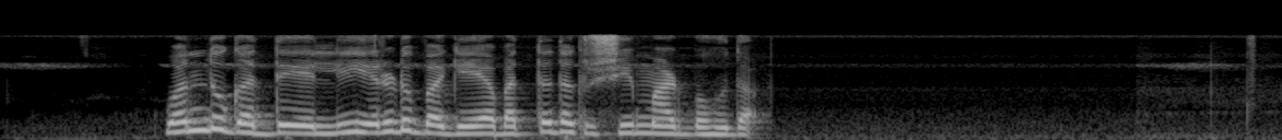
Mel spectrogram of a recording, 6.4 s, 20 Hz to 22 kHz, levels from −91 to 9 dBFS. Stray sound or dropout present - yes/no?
no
